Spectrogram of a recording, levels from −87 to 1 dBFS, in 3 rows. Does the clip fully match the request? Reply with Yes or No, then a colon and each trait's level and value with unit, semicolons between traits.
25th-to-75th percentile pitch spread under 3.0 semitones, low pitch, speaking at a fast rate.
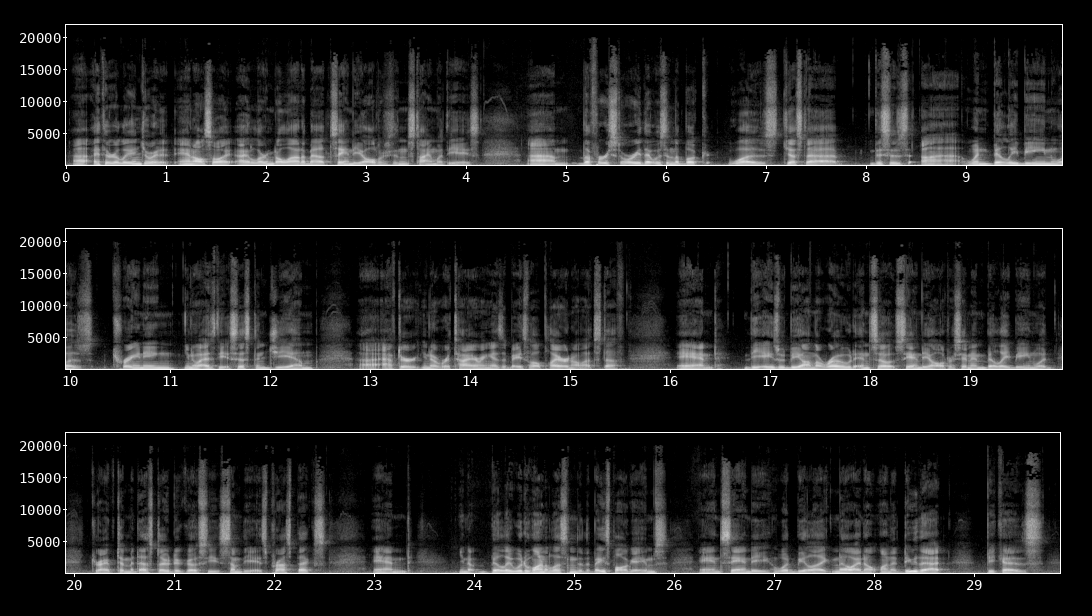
Yes: narrow, 2.6 semitones; very low, 95 Hz; fast, 225 wpm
